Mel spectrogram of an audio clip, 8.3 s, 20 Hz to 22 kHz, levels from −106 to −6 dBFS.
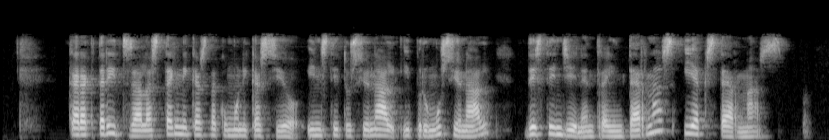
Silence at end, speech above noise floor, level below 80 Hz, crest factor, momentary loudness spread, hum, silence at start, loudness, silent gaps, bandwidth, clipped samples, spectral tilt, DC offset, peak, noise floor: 0.45 s; 27 dB; -70 dBFS; 18 dB; 7 LU; none; 0.2 s; -29 LUFS; none; 8.2 kHz; under 0.1%; -3.5 dB/octave; under 0.1%; -12 dBFS; -56 dBFS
